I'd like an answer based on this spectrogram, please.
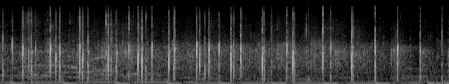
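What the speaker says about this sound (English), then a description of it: "Audience, give a round of applause for Carlos and Ankita." A studio audience applauds two contestants at a speed-build challenge, with dense, lively clapping throughout that sits close and fills the room.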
